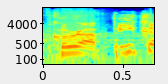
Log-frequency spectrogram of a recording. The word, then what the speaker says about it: Kurapika: Okay, the Sask obvious rage bait, but the Kurapika I legitimately am like that has to be how you say it.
